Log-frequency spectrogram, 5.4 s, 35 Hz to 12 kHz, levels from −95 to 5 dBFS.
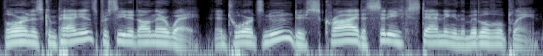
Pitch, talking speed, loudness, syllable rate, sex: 145 Hz, 230 wpm, -17 LUFS, 5.8 syllables/s, male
